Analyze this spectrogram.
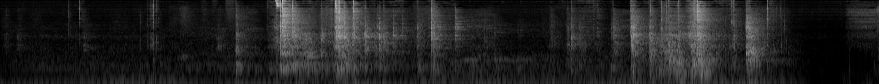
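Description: Ornate metal scrollwork clock being handled on a countertop: scraping and clattering in two spells, one about four seconds in and one about ten seconds in, over a steady low hum that cuts off near the end.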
